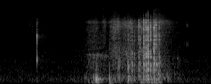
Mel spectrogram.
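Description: Handling noise from a plastic DVD case being moved: a single sharp click, then about a second of crackly rustling.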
